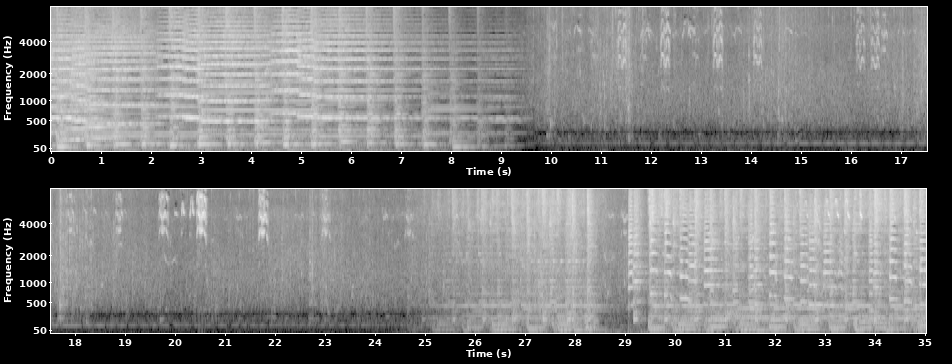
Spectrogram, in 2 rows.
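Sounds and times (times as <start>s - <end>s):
faint high bird calls: 10.0s - 15.0s, 16.1s - 22.0s.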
